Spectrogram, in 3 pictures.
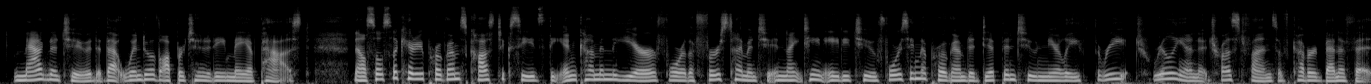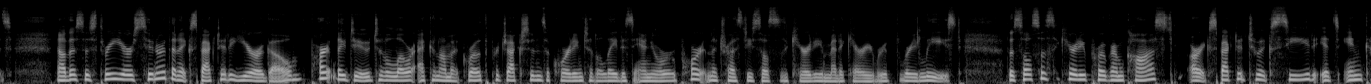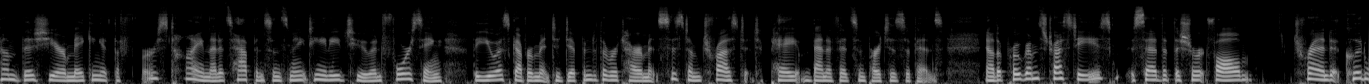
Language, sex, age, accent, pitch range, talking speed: English, female, 40-59, American, 175-220 Hz, 180 wpm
